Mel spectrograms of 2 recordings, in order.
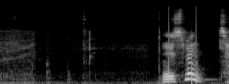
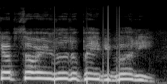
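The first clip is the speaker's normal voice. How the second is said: high, louder cooing apology; baby talk apology; 4 dB louder than usual. Retold or imitated. Owner apologizing to the kitten in high baby talk. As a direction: coo sorry to the kitten. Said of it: "it's like".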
